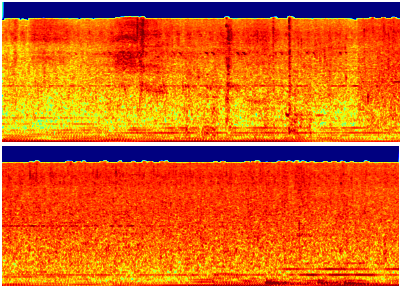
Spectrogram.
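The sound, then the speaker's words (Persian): Steady, loud rush of flowing river water, a dense continuous wash that swells slightly near the end, with low rumbling undertones and no voices. “نمیتونی که... از رودخونه عبور بدی.”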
